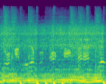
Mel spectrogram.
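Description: Rock music, punk style: distorted electric guitars with drums hitting steadily and a wavering high melody line on top.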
